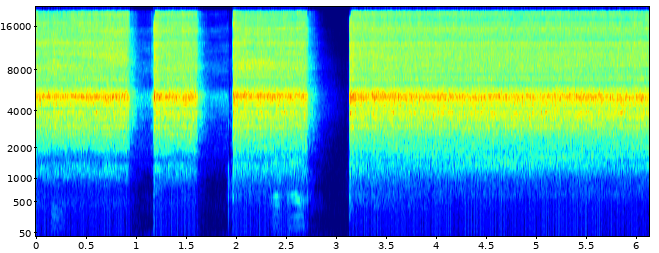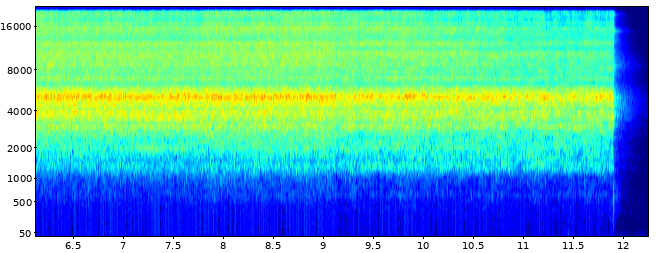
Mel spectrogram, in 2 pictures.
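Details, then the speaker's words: 2012 BMW K1300R at 69,000 km, refilling coolant during a valve clearance service with the hose clamped: a vacuum filler gives a loud, steady, high airy hiss for about nine seconds, holding a very good vacuum, normal operation. "that's about as good as a vacuum as you'll ever get"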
